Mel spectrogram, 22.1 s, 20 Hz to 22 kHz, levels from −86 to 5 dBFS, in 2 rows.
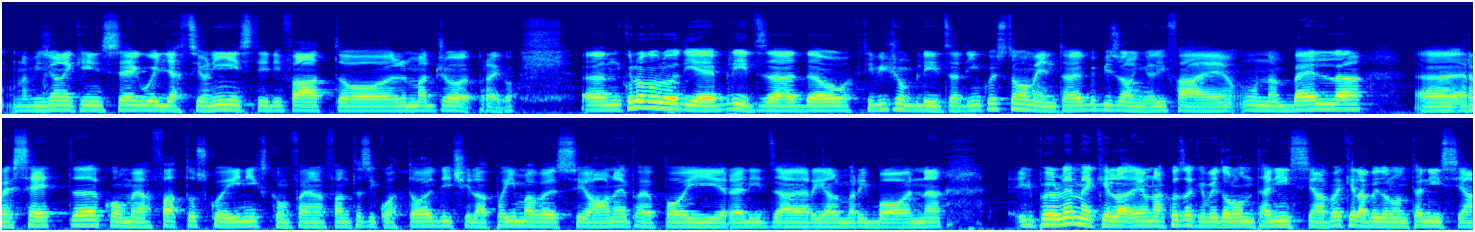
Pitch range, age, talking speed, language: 120-140 Hz, 20-39, 170 wpm, Italian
